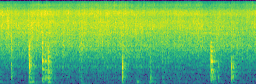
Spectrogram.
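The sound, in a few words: onions and garlic sizzling in a pan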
